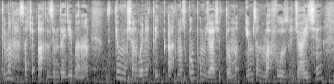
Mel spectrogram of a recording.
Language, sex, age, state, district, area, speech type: Kashmiri, male, 45-60, Jammu and Kashmir, Budgam, urban, spontaneous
